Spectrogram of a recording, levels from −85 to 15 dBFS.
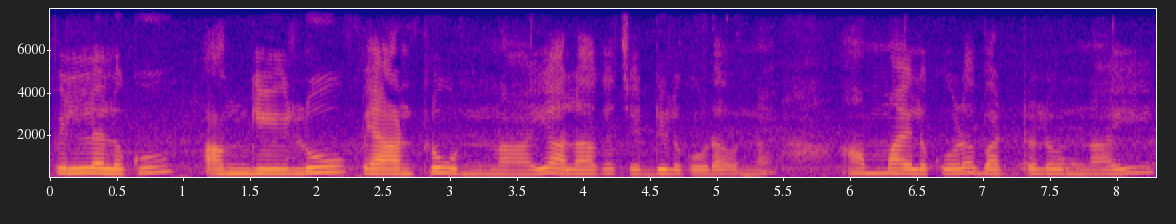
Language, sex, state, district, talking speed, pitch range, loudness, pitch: Telugu, female, Andhra Pradesh, Sri Satya Sai, 80 wpm, 205-225 Hz, -17 LUFS, 215 Hz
